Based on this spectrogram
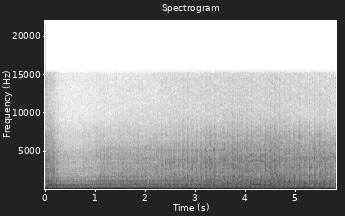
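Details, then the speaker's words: Coyote-swapped Fox body Mustang, restarted after its first start, fuel pressure noted as too high: loud, deep, even V8 rumble with a steady beat and no knocks or misses; idles cleanly. "She is alive. She's alive. All right, Brian, what do you think? It's awesome. I mean, It's awesome. dude, it's running."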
